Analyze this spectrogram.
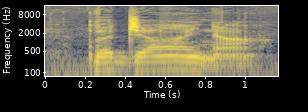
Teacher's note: You do want to stress on the second syllable, the J syllable.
